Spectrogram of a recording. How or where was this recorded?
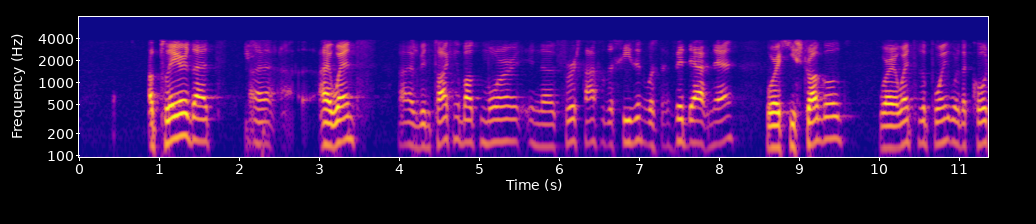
phone line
